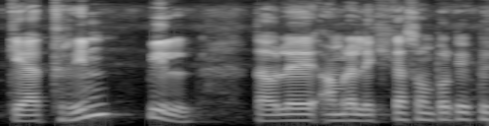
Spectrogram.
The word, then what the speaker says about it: Katherine Pyle: উড়তে এর লেখিকাকে লেখিকা হলো ক্যাথরিন পিল উচ্চারণটা হবে ক্যাথরিন পিল তাহলে আমরা লেখিকা সম্পর্কে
